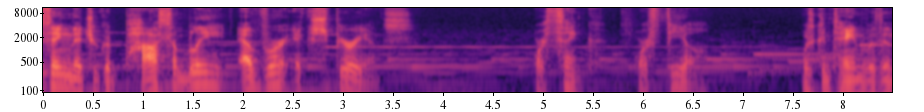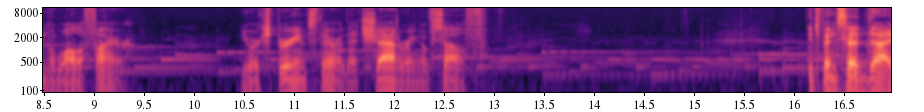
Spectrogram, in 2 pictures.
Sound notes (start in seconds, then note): none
